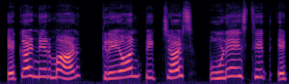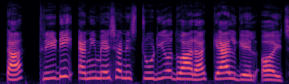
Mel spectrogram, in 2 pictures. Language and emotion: Maithili, neutral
